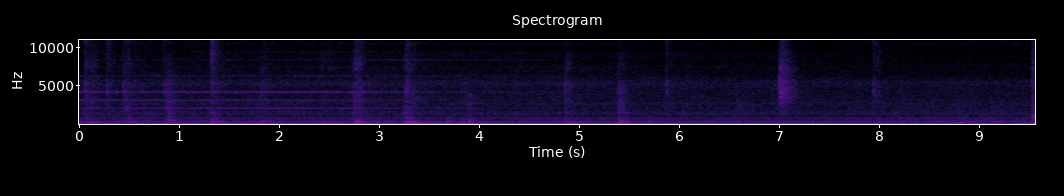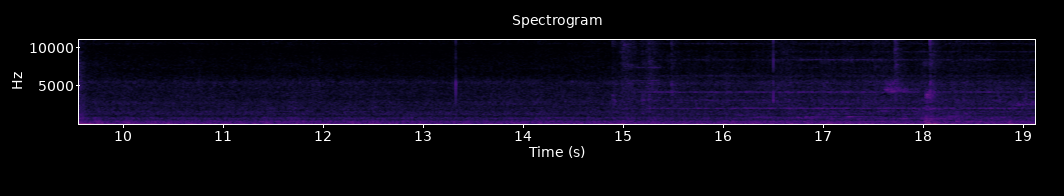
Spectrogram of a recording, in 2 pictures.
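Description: Hankyu Kyoto Line train heard from inside the car as it pulls into a platform: a low rumble of wheels and running gear dies away about ten seconds in as the train slows to a stop, leaving a quieter steady hum. A few light clicks from the wheels and car body.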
